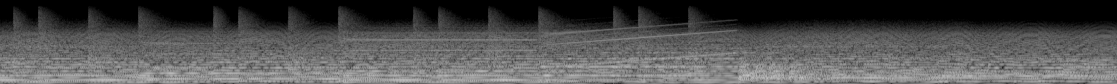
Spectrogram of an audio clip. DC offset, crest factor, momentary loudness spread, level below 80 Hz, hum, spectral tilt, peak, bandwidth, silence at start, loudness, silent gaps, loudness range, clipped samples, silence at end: 0.5%; 12 dB; 2 LU; -62 dBFS; none; -5.5 dB/octave; -8 dBFS; 16 kHz; 0 s; -21 LUFS; none; 1 LU; under 0.1%; 0 s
